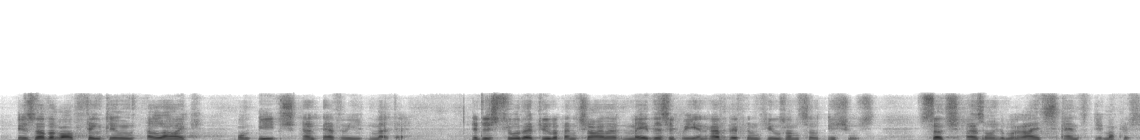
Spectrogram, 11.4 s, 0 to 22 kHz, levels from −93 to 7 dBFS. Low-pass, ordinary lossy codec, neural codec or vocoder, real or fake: 7.2 kHz; AAC, 48 kbps; codec, 24 kHz, 1 kbps, SNAC; fake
